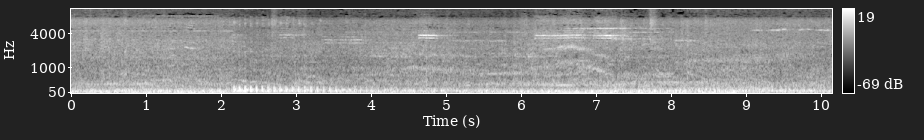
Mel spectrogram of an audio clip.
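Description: Road traffic heard from a moving vehicle: a steady low engine and road rumble, with an engine getting louder about two seconds in.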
